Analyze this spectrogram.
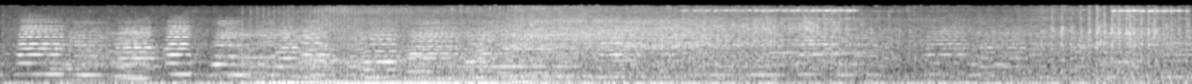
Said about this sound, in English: And as you might be suspecting by the traffic behind me, I have arrived in Rome.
